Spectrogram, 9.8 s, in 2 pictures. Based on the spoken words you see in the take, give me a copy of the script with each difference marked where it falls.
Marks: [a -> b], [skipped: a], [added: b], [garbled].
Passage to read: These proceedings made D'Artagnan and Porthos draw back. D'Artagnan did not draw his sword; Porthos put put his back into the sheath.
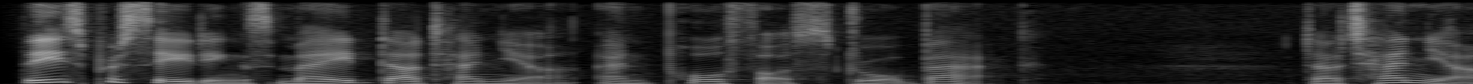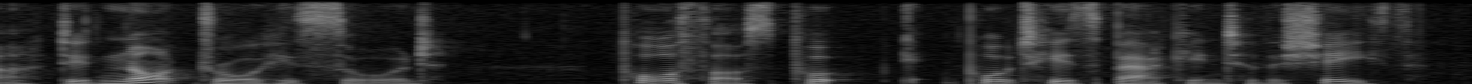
These proceedings made D'Artagnan and Porthos draw back. D'Artagnan did not draw his sword; Porthos put put his back into the sheath.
